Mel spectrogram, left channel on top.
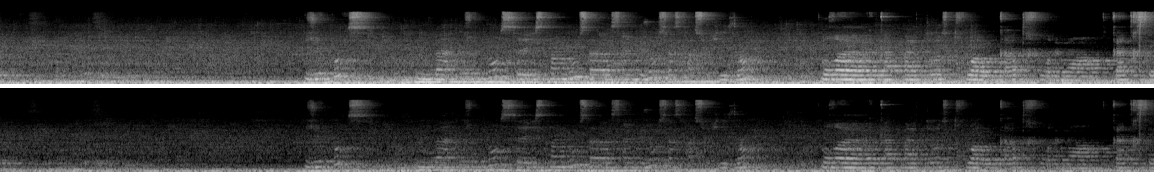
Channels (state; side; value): quieter; right; 9.7 dB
